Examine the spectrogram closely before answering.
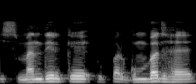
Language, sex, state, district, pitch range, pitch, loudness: Hindi, male, Jharkhand, Garhwa, 120-135 Hz, 125 Hz, -18 LUFS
